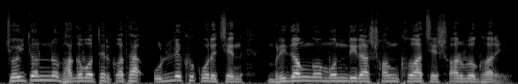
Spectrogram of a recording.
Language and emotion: Bengali, neutral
